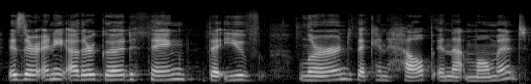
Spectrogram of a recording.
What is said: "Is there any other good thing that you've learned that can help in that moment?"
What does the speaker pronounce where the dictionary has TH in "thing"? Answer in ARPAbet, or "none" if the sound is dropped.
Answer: TH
